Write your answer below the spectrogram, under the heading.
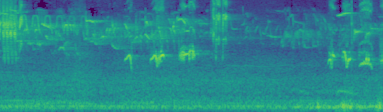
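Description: A common blackbird gives high, thin twittering chirps broken by a few short whistled notes, over a low steady rumble.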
